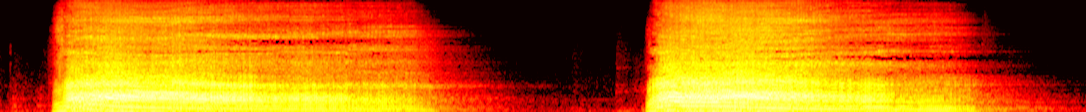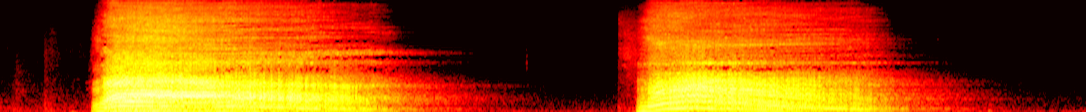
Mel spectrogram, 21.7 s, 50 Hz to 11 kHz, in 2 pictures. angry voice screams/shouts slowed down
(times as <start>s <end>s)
0.6s 4.5s, 6.5s 10.0s, 11.8s 15.0s, 17.2s 20.0s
